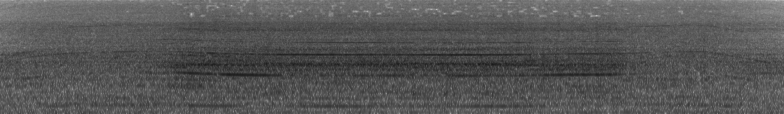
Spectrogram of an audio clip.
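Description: A strip of clay for Halloween canes fed through a machine gives a steady broadband whirring hum that swells for a few seconds and then eases off, with no talking.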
